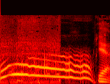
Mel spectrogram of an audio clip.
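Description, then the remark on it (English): A loud cat caterwaul: one long, drawn-out warbling yowl that slowly wavers and drops in pitch, followed by a shorter rising wail, the threat yowl a cat makes at other cats when about to attack. “Other cats making the war sound, or the I'm going to attack you sound.”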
